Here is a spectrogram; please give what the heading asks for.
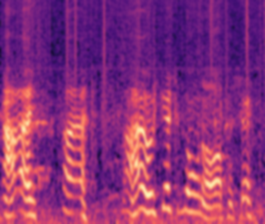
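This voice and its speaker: An actor playing a folksy, bumbling, boastful husband who blusters and stammers, in old radio comedy style. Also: male voice, very high-pitched, lively intonation, unhurried. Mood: sheepish, defiant. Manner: folksy grammar, stammers when flustered. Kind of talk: 1930s-40s radio comedy acting. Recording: noisy old radio broadcast recording.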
